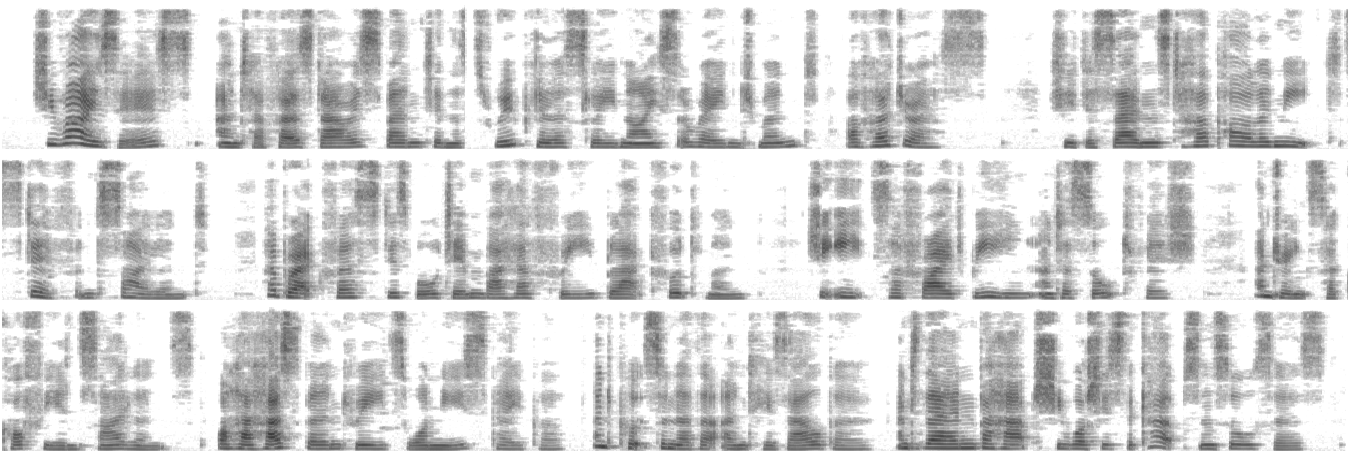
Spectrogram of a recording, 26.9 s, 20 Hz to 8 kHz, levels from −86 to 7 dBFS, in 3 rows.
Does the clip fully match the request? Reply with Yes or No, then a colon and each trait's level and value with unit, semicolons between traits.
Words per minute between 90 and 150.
No: average, 160 wpm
